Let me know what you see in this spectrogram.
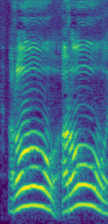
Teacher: ru ini dibaca tebal ya tebal karena harakatnya domah Ya, alladzina kafaru ro ya ro ya saya ingatkan terus ya.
